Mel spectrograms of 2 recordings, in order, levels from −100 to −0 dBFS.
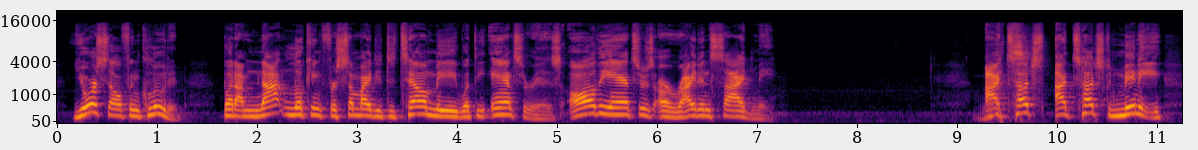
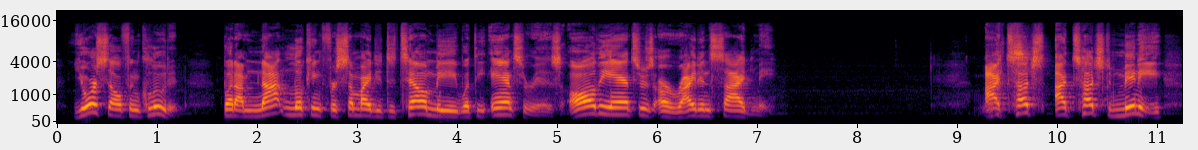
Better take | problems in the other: first | thin; very; fading below 400 Hz

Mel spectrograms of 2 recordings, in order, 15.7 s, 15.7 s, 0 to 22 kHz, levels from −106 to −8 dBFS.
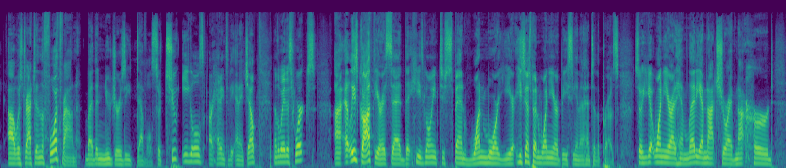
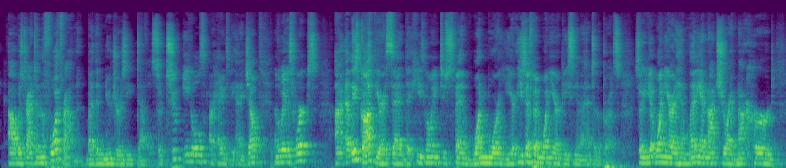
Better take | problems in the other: first | room echo; slight; dies away in 0.4 s // off-mic speech; far

